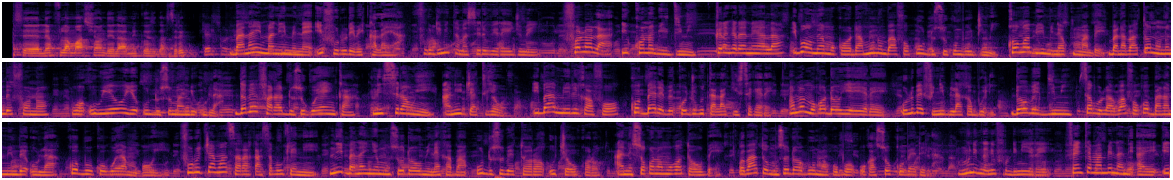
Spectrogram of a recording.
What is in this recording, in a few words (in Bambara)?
magazine bamanankan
